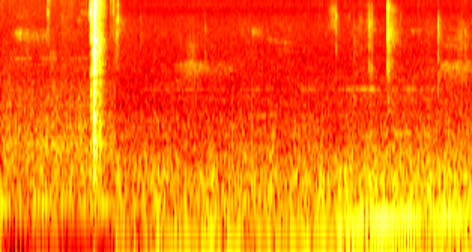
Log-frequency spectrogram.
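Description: Near silence while a mango is cut with a paring knife. There is one sharp click about a second in and a few light clicks near the end, from the knife and the fruit being handled over a granite counter.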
